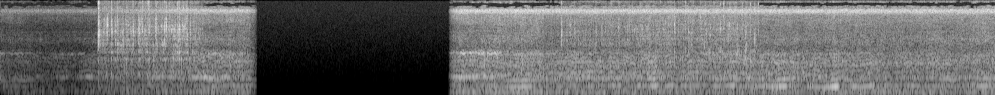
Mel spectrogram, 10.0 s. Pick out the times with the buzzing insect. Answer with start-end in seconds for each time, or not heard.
0.0-2.5, 4.5-9.9.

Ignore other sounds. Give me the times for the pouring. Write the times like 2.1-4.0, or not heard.
0.9-2.0, 5.6-7.6.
